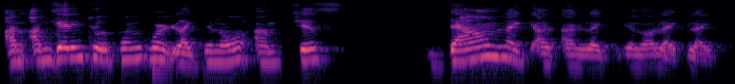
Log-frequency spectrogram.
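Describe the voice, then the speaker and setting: High-voiced, hesitant man from Costa Rica. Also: lively intonation, moderate pace, a bit bright, rough recording. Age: 60s. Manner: repetitive, rambling, hesitant speech. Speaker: caller seeking financial help. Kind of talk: halting, informal personal account.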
